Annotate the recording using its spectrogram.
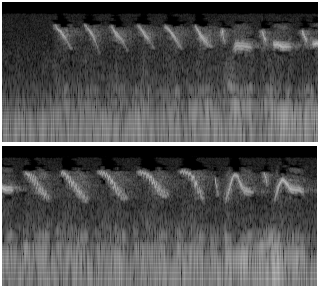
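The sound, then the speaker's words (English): A person whistles an imitation of a red-winged blackbird: a steady run of quick, downward-swooping chirps, repeated in a bouncy rhythm over a faint low hum. “Red winged blackbird.”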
